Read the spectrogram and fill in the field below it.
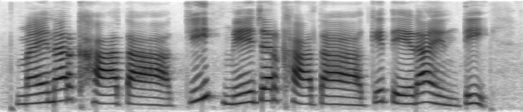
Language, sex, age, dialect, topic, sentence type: Telugu, female, 18-24, Telangana, banking, question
